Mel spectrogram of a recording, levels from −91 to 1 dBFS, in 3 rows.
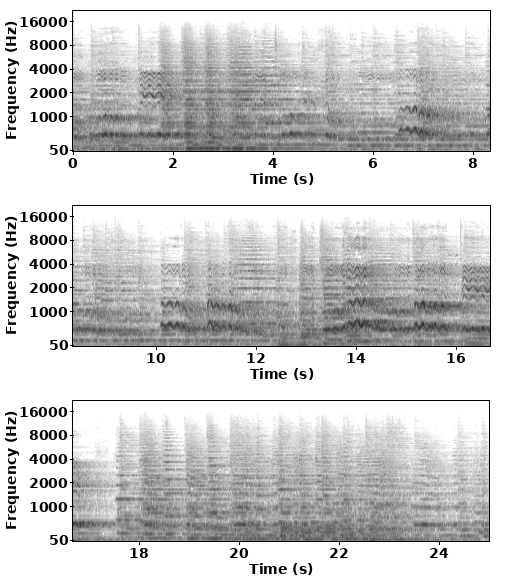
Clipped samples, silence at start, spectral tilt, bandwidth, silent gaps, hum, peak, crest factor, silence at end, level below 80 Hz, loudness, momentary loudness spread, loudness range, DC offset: under 0.1%; 0 s; -5 dB/octave; 14.5 kHz; none; none; -8 dBFS; 20 dB; 0 s; -48 dBFS; -29 LUFS; 13 LU; 10 LU; under 0.1%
